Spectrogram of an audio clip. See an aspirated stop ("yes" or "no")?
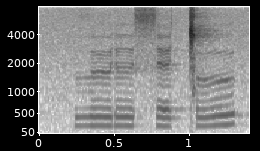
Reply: no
